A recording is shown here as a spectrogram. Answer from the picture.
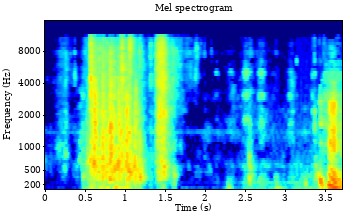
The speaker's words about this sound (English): It sounds like the dog has something to say about that. Yeah, thanks. Good timing. Good timing, everyone. I think the dog agrees.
